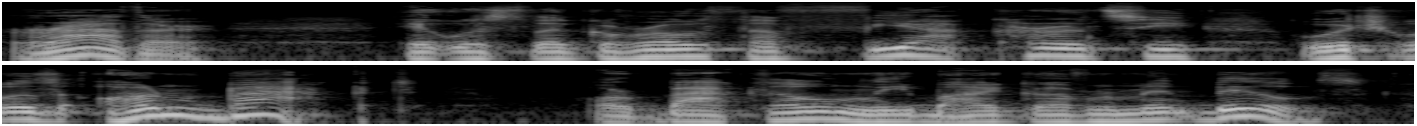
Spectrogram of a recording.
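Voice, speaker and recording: Measured man reading aloud. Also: medium pitch, expressive, darkish tone, slightly rough. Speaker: reader, narrator. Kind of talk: ASMR reading of an economics commentary.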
